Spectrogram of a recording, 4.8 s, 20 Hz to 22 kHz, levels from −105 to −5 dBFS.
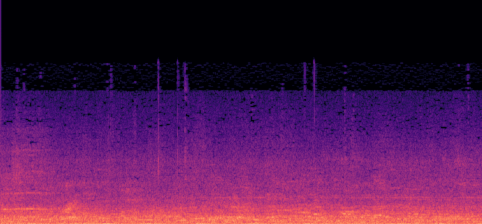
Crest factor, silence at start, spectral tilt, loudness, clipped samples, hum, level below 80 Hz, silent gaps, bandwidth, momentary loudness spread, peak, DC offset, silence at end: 12 dB; 0 s; -6.5 dB/octave; -28 LUFS; under 0.1%; none; -32 dBFS; none; 11 kHz; 1 LU; -14 dBFS; under 0.1%; 0 s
